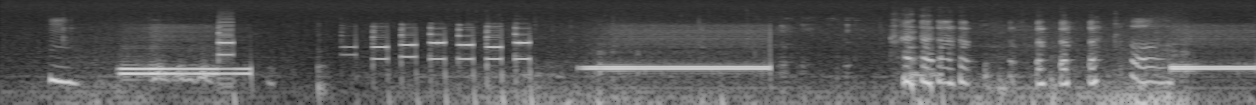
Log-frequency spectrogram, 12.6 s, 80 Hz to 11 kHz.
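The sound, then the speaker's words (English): Telephone dial tone and touch-tone keypad beeps from a phone line dialing out with a 9 prefix. Stretches of steady, even dial tone alternate with quick runs of many short, clipped beeps. “Can I dial out on this one? Yeah, you have to hit 9 though.”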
